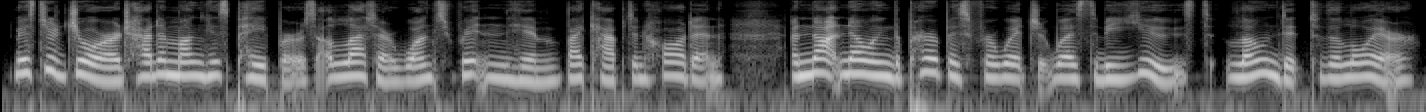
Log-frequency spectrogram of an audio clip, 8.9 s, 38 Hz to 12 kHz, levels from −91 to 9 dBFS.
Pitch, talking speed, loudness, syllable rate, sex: 225 Hz, 210 wpm, -19 LUFS, 5.2 syllables/s, female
